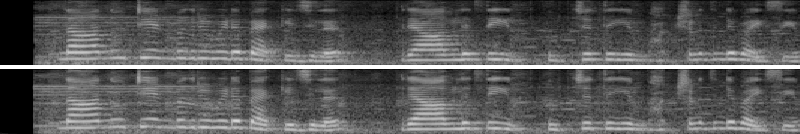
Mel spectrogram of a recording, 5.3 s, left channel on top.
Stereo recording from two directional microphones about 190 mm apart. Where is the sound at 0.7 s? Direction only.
40° right (ahead or behind).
